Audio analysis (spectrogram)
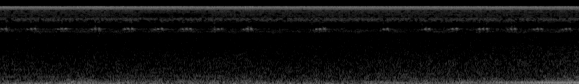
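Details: Crickets chirp in a summer wheat-field countryside, high pulses repeating several times a second against a continuous insect hiss and low breezy rumble.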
